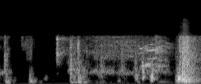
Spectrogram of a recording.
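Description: A man repeatedly rams a front door with his shoulder to force his way in, with heavy thuds and cracking, splintering noises. A loud impact near the end suggests it is giving way, and no one speaks.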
